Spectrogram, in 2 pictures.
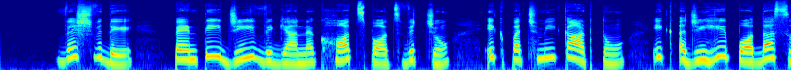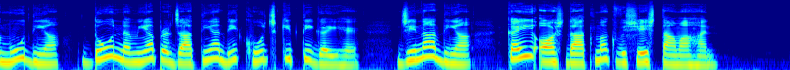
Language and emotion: Punjabi, neutral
